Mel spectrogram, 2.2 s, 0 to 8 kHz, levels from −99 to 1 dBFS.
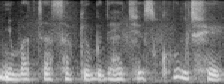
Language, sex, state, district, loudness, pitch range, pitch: Maithili, female, Bihar, Begusarai, -18 LUFS, 180-205 Hz, 185 Hz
